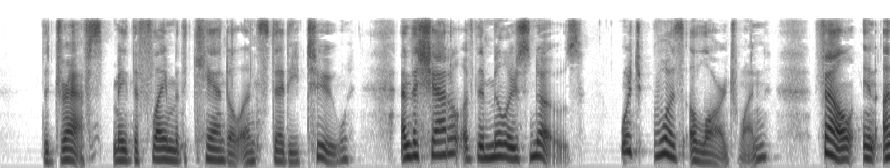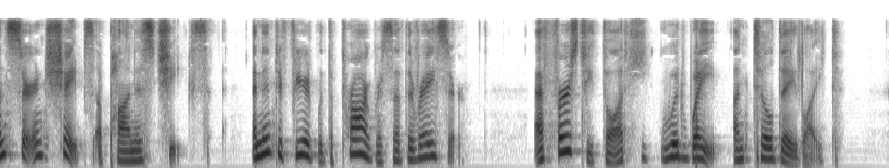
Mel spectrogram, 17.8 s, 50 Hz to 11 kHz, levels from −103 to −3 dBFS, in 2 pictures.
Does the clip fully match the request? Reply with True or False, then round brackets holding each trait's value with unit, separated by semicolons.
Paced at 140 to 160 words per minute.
True (155 wpm)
